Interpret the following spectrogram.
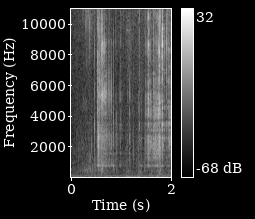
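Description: Two short bursts of rustling and scraping, about half a second in and again near the end, from a clear plastic zip pouch and a quilted leather shoulder bag being handled.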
